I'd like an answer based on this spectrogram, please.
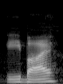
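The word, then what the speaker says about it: Ibai: close so as gold corrects me myself it's ebi so obviously thank you so much as gold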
